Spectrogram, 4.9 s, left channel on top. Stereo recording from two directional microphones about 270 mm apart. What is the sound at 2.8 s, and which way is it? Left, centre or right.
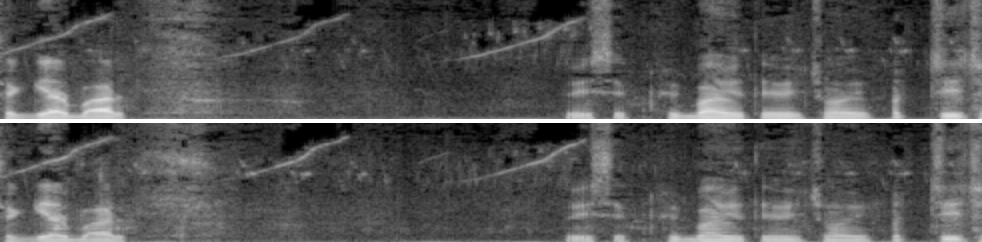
Speech, centre.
